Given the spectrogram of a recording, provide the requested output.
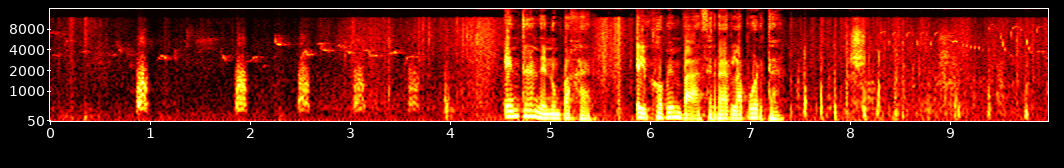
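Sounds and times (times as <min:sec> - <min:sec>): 
dog barking while chasing young people running up a path: 0:02.5 - 0:03.7
low rustle: 0:02.9 - 0:04.6
speech: 0:04.6 - 0:07.4.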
